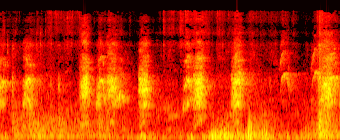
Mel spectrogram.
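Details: A Bouvier des Flandres puppy romps and races with a long-haired Chihuahua, giving short, high yelping barks spaced roughly every half second, mixed with low thuds and scrambling movement.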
